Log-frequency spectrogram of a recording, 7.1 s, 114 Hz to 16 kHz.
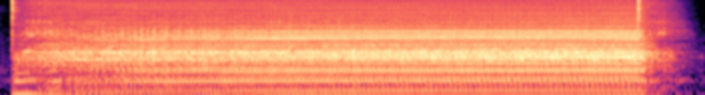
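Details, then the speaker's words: Speedex 9120RM compact key cutting and duplicating machine, final test after motor belt replacement and brush refitted: steady, even motor whir with bright high hum, no slapping, squealing or knocking; belt drive runs smoothly and healthy. "That looks good. There we have it, the replacement belt on a 9120 RM Speedex compact key machine."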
